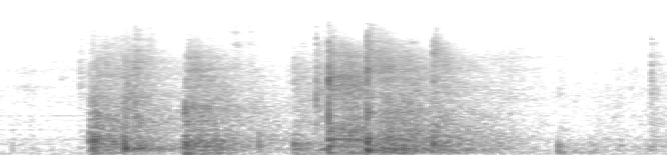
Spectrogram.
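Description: A brief scuffle of two men grappling: several thuds and footfalls on a hard floor, with clothing and gear rustling, in a run of bursts from about half a second in to about three seconds.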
